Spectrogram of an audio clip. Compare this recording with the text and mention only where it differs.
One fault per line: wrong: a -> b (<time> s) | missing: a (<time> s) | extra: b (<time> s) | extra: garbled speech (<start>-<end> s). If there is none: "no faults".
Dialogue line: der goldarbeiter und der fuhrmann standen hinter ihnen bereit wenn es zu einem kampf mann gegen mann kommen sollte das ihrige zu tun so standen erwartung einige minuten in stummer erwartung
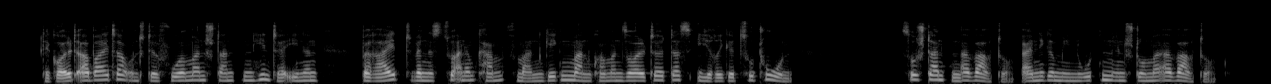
no faults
